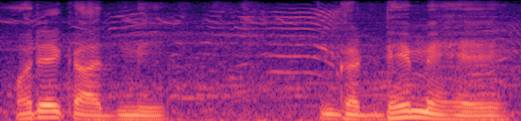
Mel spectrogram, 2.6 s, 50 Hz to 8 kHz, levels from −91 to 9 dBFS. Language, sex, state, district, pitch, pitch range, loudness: Hindi, male, Uttar Pradesh, Lucknow, 105 Hz, 100-125 Hz, -15 LUFS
